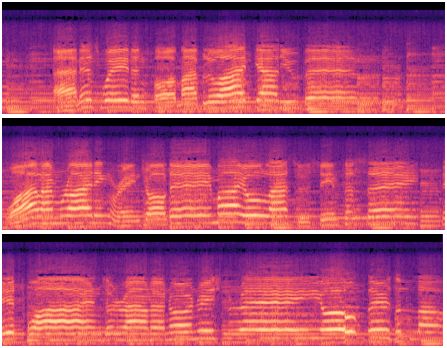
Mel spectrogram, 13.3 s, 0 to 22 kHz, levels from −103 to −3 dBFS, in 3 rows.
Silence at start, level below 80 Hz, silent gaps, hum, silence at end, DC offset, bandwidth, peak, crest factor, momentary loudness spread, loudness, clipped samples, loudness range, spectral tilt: 0 s; -48 dBFS; none; none; 0 s; under 0.1%; 15 kHz; 0 dBFS; 16 dB; 12 LU; -16 LUFS; under 0.1%; 2 LU; -4.5 dB/octave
